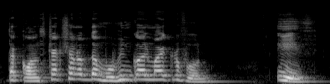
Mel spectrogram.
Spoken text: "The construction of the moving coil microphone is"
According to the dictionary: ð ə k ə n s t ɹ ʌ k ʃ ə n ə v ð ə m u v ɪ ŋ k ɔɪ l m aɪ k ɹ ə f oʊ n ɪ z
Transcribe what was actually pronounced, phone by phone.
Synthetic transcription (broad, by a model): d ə k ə n s t ɹ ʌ k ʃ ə n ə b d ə m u b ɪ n k ɔɪ l m aɪ k ɹ ə f oʊ n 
